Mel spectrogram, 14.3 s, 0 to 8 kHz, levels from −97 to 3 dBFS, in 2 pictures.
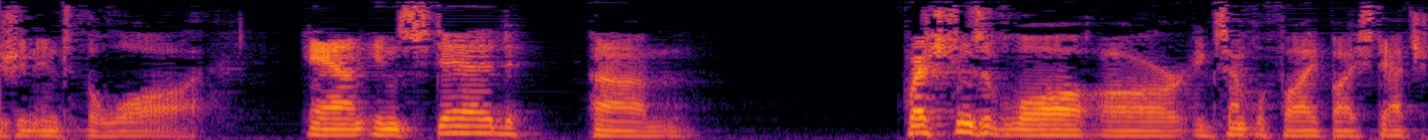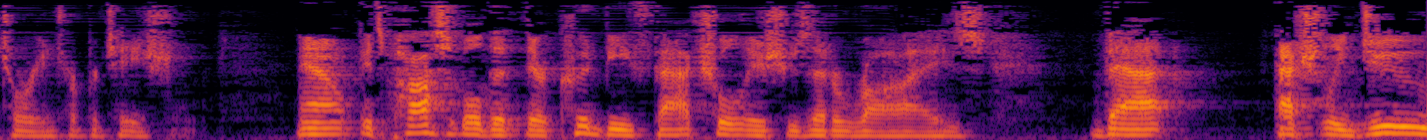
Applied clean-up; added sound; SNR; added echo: neural mask model DeepFilterNet 3.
